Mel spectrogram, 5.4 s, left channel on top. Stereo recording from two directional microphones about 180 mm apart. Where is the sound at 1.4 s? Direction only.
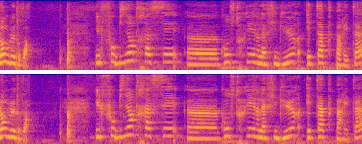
Centre (ahead or behind).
